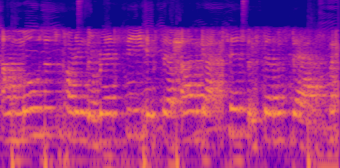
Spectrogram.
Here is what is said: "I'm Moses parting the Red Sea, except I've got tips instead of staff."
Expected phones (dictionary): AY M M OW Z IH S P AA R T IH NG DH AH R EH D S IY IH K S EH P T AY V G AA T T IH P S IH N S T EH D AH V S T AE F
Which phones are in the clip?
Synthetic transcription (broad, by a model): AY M M OW Z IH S P AA R T IH NG DH AH R EH D S IY IH K S EH P T AY V G AA T S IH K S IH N S EH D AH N S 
